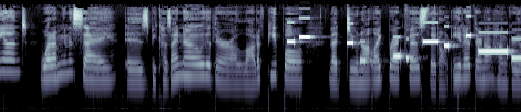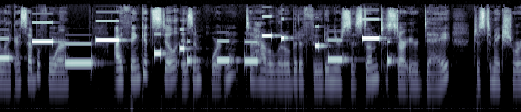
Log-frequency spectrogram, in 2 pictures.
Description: Electronic bleeps of random pitch and length, with speech in English. There is no code.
